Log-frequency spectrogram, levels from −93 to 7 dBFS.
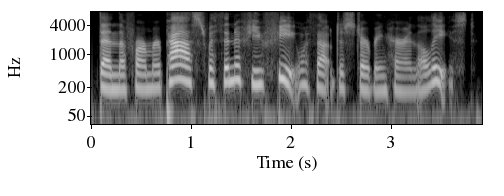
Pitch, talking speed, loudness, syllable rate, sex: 215 Hz, 215 wpm, -22 LUFS, 5.5 syllables/s, female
